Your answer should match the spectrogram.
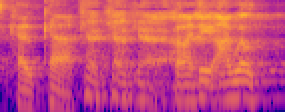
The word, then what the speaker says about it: coca: obviously Coke does come from the cocoa plant or tree, so there's a little bit of truth mixed in there. It's not actually cocoa, it's coca.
